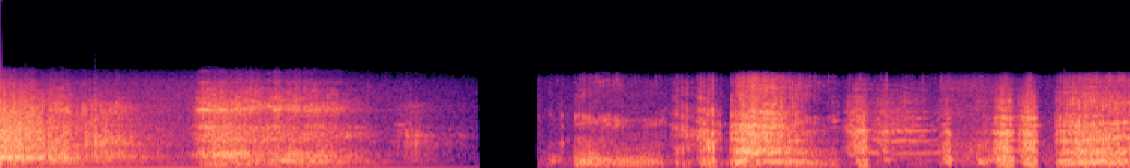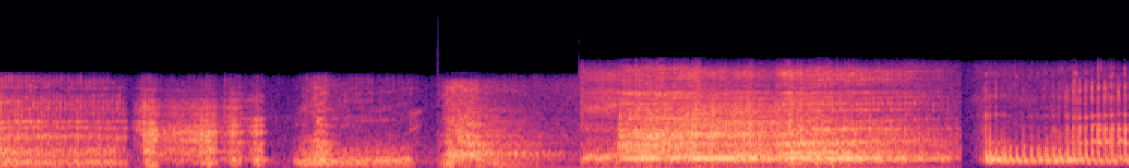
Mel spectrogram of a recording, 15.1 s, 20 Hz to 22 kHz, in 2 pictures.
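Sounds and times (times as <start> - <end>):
tiger roaring: 0.0 - 2.9, 3.6 - 15.0.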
